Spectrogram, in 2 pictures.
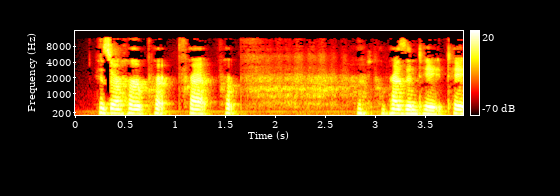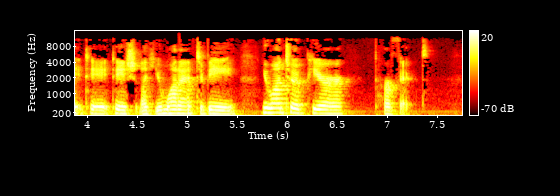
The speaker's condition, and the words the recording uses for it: Stuttering. There are some situations where stuttering can be hard and challenging, but I'm not trying not to stutter.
